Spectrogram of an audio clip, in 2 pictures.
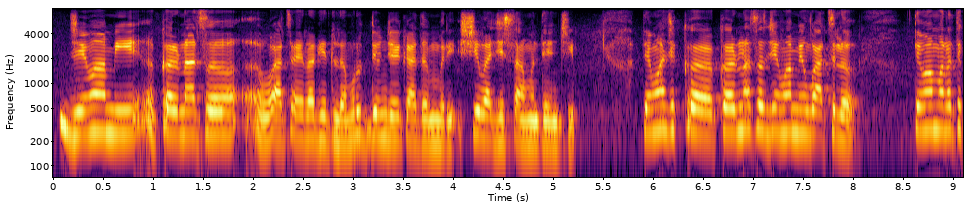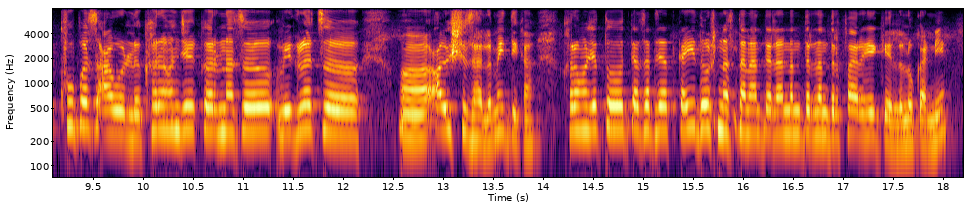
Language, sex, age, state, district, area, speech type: Marathi, female, 60+, Maharashtra, Osmanabad, rural, spontaneous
